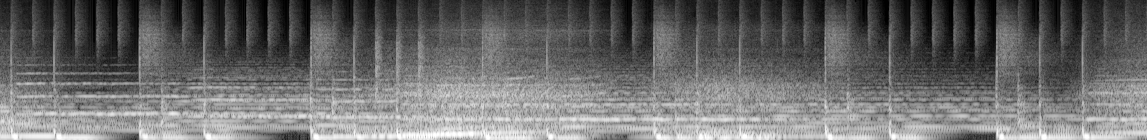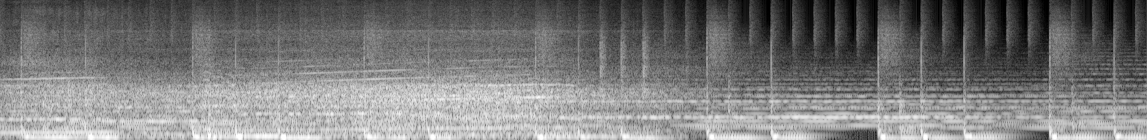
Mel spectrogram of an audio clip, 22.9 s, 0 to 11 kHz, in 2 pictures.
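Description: A 2020 Lotus Evora GT accelerates and shifts through gears, its engine note climbing and falling repeatedly with short gaps between revs. It sounds loud and close, with no talking.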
